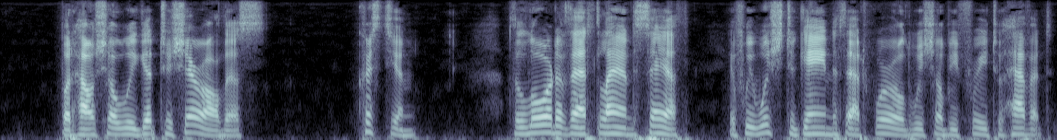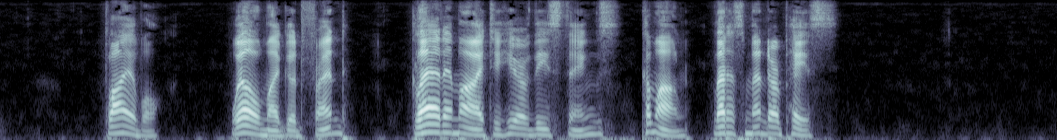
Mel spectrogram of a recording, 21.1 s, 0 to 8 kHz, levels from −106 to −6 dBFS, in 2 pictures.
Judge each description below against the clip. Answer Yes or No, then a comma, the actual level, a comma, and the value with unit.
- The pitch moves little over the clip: No, average, 4.3 semitones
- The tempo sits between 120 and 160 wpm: Yes, average, 140 wpm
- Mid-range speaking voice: No, low, 130 Hz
